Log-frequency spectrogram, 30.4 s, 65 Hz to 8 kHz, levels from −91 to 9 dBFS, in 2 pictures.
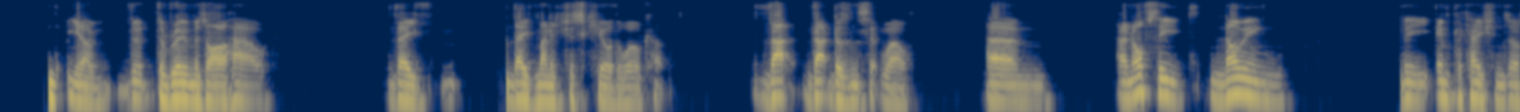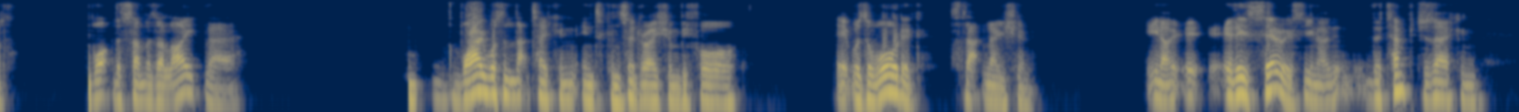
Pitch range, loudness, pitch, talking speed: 100-120 Hz, -23 LUFS, 110 Hz, 115 wpm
